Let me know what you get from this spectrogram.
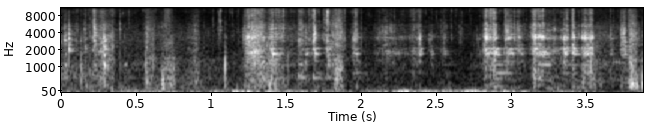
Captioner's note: metal rattling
